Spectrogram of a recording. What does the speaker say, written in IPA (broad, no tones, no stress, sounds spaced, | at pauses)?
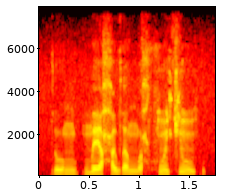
ɾ uː ŋʷ ɛ kʷ m eː ħ ɨ w ɾ ɐ ŋʷ ɛ ħ xʷ ɛ̃ t͡ɕ ũː kʷ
